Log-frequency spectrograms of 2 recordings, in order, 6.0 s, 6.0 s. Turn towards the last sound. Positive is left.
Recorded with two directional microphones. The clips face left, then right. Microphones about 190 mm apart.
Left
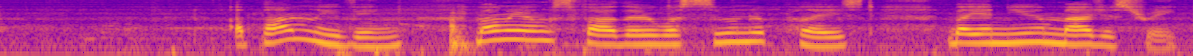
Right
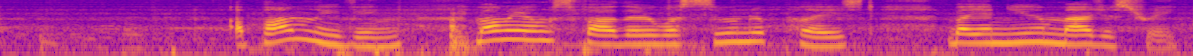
turn(degrees=20)  # may be behind; listen again after turning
